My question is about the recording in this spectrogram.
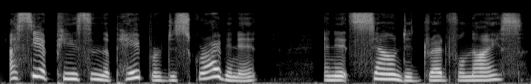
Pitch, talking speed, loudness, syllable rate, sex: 225 Hz, 160 wpm, -16 LUFS, 4.5 syllables/s, female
